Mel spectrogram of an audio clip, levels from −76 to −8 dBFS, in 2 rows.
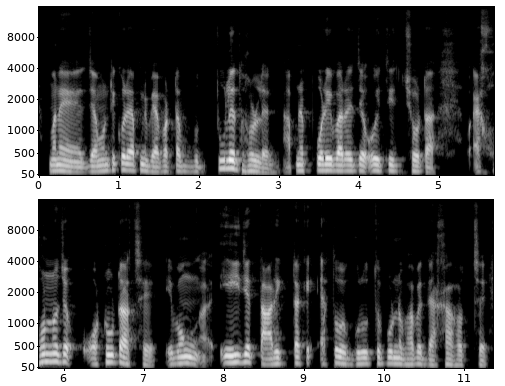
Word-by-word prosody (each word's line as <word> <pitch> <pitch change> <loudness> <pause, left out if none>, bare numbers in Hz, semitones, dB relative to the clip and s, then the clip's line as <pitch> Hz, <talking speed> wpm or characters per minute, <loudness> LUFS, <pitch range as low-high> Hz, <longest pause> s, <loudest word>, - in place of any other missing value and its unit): মানে 125 0 +3 0.3
যেমনটি 120 +4 0
করে 140 -2 +4
আপনি 130 0 -2
ব্যাপারটা 115 +2 -1 0.2
বু 110 - -7 0.2
তুলে 175 0 +6
ধরলেন। 110 -7 0 0.2
আপনার 125 -1 -2
পরিবারের 125 -2 +5
যে 125 - +3
ঐতিহ্যটা। 120 -2 -1 0.6
এখনও 170 +2 +1
যে - - +5 0.3
অটুট 155 -1 +1
আছে - - -7 0.3
এবং 135 +3 +1 0.2
আ - - -8 0.3
এই 155 +2 +6
যে 160 - +6 0.2
তারিখটাকে 125 +4 +1 0.2
এত - - -27 0.3
গুরুত্বপূর্ণভাবে 125 -1 -1
দেখা 115 +3 -3
হচ্ছে 100 - -6
125 Hz, 130 wpm, -24 LUFS, 120-135 Hz, 0.6 s, তুলে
